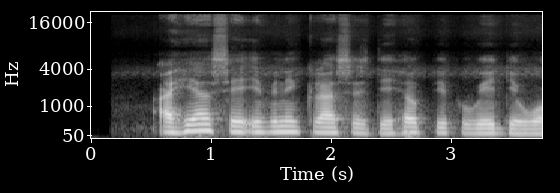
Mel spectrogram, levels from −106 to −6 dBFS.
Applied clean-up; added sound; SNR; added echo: none; none; none; none.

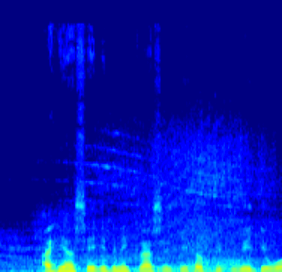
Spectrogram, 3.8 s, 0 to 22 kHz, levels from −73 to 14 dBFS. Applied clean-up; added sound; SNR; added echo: none; Aircraft; 14 dB; none.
